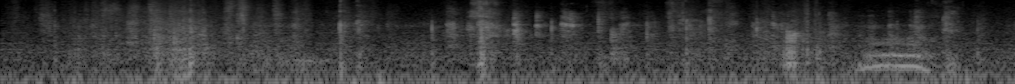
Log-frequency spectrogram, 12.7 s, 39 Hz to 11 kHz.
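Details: Two Scottish Terriers, Mia at 12 weeks old and Katie at 2 years old, wrestling on a bed in the morning: a steady mix of snorts, breathy panting and scuffling, with brief whimper-like tones and a low growl near the end.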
